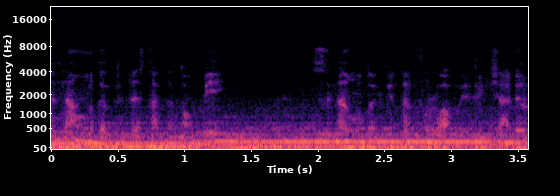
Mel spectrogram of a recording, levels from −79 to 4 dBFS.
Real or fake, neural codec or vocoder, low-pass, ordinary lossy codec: fake; codec, 16 kHz, 2 kbps, FunCodec, trained on Chinese and English, 25 frames a second; none; none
